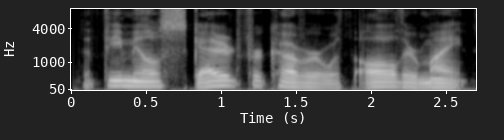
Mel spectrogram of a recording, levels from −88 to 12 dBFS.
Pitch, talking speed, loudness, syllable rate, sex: 115 Hz, 200 wpm, -16 LUFS, 5.6 syllables/s, male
